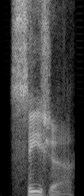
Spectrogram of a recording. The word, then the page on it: seizure: British English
